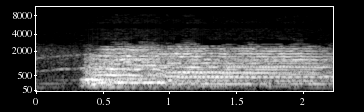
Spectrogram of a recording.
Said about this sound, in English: Then to the whispered, muffled sounds of the night and the river is added the furied lament of the siren and the attendance of the dead and the dying in there.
